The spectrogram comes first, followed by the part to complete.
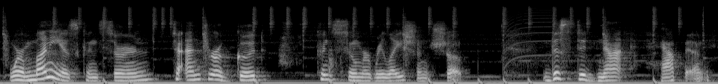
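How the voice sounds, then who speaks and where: A woman's voice: mid-range voice, a little mellow. A woman addressing a judge as a litigant in a courtroom recording, rambling in stiffly formal wording.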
